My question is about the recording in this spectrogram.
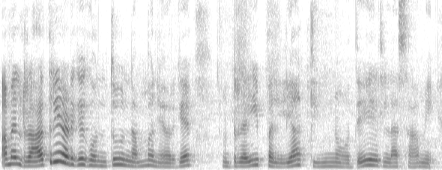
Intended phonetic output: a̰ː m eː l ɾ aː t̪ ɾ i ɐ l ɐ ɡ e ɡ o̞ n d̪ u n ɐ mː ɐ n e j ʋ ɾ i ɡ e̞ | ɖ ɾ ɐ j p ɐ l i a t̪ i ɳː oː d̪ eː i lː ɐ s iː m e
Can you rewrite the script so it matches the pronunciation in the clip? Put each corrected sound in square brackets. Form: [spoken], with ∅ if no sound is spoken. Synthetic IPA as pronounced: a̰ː m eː l ɾ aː t̪ ɾ i ɐ [ɽ] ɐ ɡ e ɡ o̞ n [t̪] u n ɐ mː ɐ n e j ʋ ɾ i ɡ e̞ | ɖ ɾ ɐ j p ɐ l [j] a t̪ i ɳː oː d̪ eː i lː ɐ s [aː] m [i]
